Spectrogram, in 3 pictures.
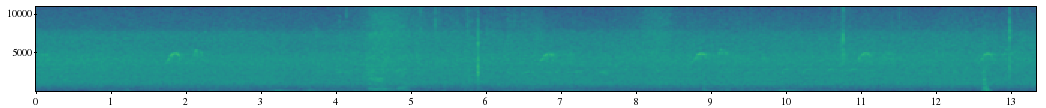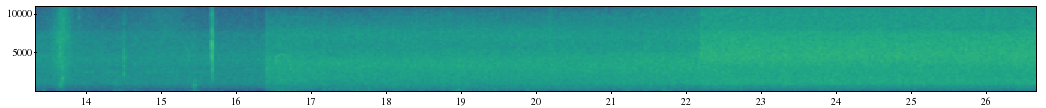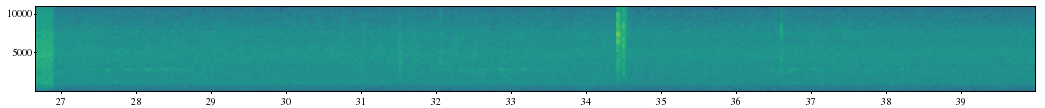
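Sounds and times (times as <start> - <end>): steady rushing noise: 16.4 - 27.0.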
